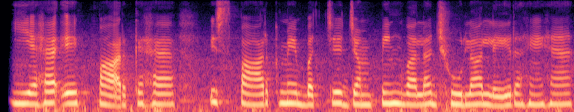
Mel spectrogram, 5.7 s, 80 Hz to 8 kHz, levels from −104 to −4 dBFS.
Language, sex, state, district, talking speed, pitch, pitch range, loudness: Hindi, female, Punjab, Fazilka, 145 wpm, 235 Hz, 225-245 Hz, -15 LUFS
